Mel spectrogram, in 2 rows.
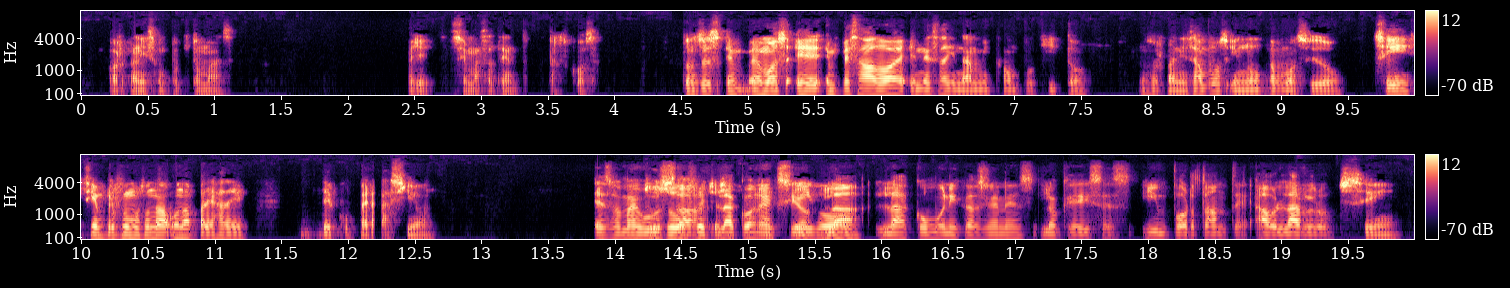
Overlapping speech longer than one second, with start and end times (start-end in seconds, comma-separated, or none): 14.2-15.9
